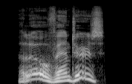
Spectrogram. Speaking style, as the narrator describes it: a familiar voice cried, hoarsely

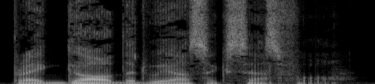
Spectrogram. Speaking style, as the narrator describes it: added Manfred solemnly

